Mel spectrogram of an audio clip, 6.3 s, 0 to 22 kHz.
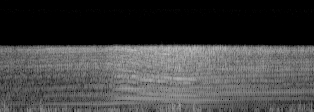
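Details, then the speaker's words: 1/4-scale RC Corby Starlet model airplane engine, freshly retuned after stalling under load on the two previous flights; throttle being worked, clean buzzing note rising and easing smoothly with no stumbles, more power than earlier, running a lot better; normal running. "It's running great. I'm jacking with the throttle. Okay. It's got more power than it did earlier. It's running a lot better."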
